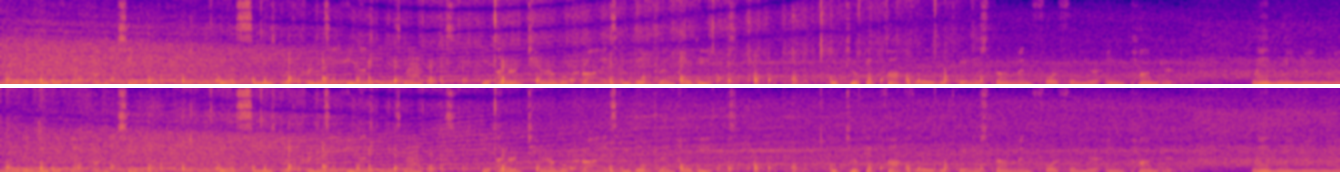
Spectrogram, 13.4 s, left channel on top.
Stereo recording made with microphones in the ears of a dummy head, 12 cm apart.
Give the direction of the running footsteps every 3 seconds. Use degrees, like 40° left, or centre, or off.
40° right, 10° left, 50° left, 70° left, off.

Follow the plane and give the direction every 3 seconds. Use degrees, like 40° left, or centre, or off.
10° right, 50° right, 60° right, 70° right, 70° right.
